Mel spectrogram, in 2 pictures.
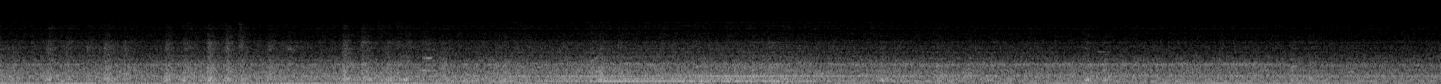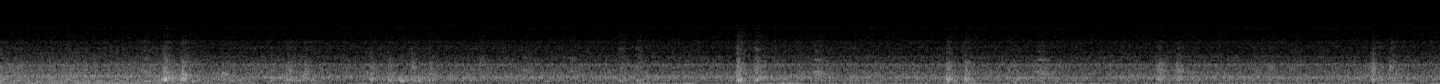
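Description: Train running, heard from inside the carriage: a steady low rumble with a droning hum that fades out about halfway through. In the second half the rumble is lighter and the wheels knock over rail joints every few seconds.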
